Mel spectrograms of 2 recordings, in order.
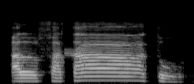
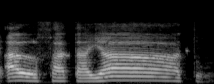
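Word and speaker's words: الفتيات: Ee jadi ee cara bacanya bukan alfatatu tapi menjadi alfatayatu ya. Jadi bukan hanya ditambahkan alif dan ta, tapi ada ya-nya di situ dengan tambahan karena sebab bertemunya dua alif.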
